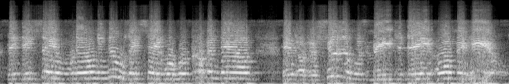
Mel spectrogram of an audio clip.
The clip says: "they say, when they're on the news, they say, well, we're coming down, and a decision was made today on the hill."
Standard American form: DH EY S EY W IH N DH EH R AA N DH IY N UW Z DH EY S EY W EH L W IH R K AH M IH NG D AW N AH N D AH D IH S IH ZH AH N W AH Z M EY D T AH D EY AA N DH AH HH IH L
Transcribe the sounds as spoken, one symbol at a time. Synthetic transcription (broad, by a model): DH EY S EY IH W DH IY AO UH N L IY N UW Z DH EY S EY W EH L W IH R K AH M IH NG D AW N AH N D AH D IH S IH Z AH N W AH Z M EY D T AH D EY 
